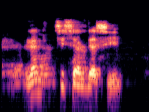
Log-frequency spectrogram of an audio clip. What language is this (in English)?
Kabyle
